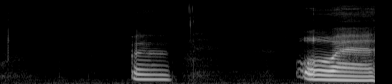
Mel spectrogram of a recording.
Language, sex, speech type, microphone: Norwegian, female, spontaneous, Shure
